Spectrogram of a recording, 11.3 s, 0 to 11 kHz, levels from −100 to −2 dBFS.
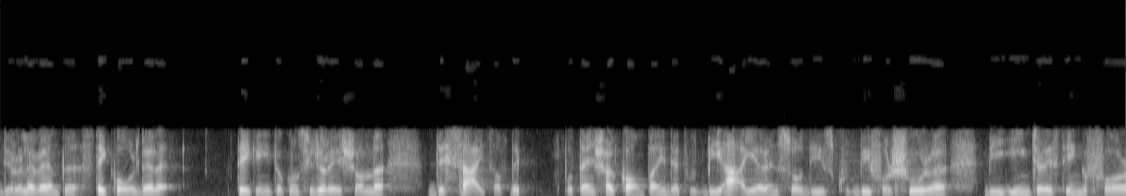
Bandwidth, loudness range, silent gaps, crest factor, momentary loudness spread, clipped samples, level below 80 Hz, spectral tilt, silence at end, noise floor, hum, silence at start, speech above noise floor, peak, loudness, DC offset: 4 kHz; 2 LU; none; 24 dB; 11 LU; under 0.1%; -72 dBFS; -8 dB/octave; 0 s; -64 dBFS; none; 0 s; 39 dB; -2 dBFS; -25 LUFS; under 0.1%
